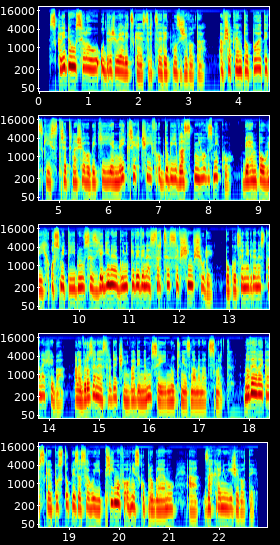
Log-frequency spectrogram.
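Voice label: Female Czech documentary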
